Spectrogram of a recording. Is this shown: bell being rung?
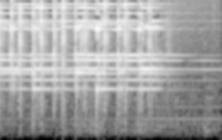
yes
